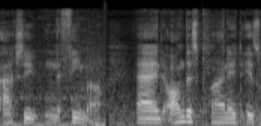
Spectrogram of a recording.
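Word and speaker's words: Nathema: the planet netha netha or NAA I've been pronouncing it wrong this whole time I've been saying nma but as someone pointed out on the Reddit forms it's actually Natha and on this planet is where visette as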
